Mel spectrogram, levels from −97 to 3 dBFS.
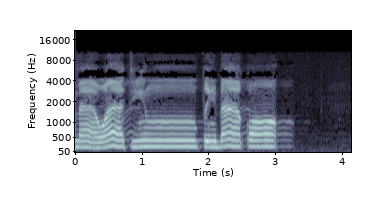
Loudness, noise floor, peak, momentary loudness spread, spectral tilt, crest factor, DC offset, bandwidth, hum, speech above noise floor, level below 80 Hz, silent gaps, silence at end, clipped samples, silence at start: -20 LUFS; -61 dBFS; -6 dBFS; 4 LU; -5 dB/octave; 16 dB; under 0.1%; 10.5 kHz; none; 41 dB; -62 dBFS; none; 0.9 s; under 0.1%; 0 s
